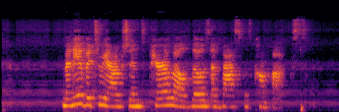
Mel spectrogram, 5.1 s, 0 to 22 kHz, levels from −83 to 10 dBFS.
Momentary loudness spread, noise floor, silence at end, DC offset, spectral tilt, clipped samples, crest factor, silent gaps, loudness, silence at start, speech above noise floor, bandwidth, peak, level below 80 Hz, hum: 14 LU; -44 dBFS; 0.5 s; under 0.1%; -3 dB/octave; under 0.1%; 16 dB; none; -13 LUFS; 0.05 s; 29 dB; 11.5 kHz; 0 dBFS; -56 dBFS; none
